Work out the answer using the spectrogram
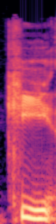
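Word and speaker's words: ki: Yeah, it's key, and again, that's spelled K-I, is life energy, I would say.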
